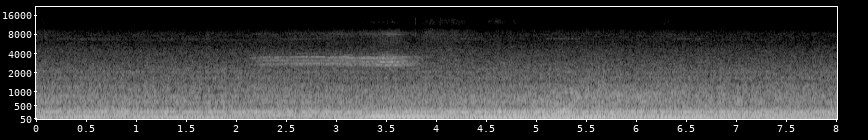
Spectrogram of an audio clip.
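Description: Low background rumble with a steady hum, swelling louder for a few seconds in the middle. A brief faint high tone sounds about two seconds in.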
